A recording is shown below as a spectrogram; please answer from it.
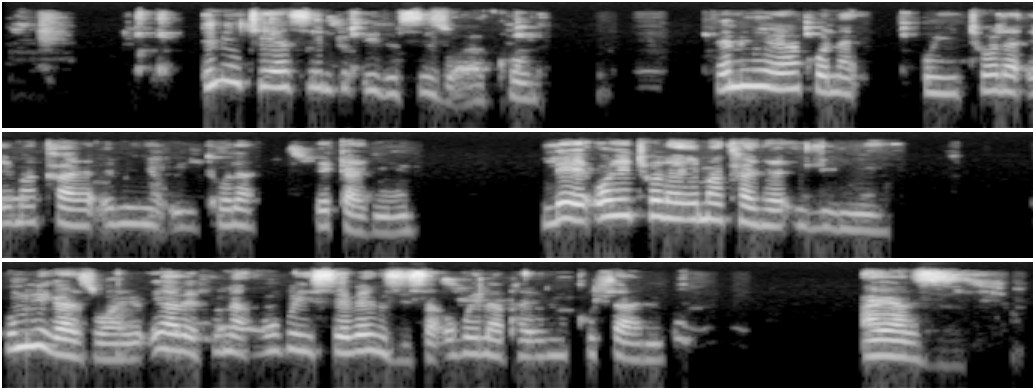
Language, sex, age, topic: North Ndebele, male, 25-35, health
